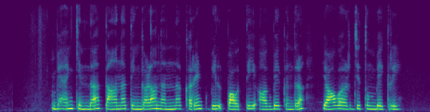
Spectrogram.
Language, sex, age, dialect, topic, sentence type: Kannada, female, 18-24, Dharwad Kannada, banking, question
